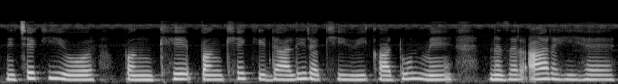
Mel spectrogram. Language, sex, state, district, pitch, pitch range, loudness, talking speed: Hindi, female, Jharkhand, Garhwa, 225 Hz, 215-245 Hz, -17 LUFS, 145 wpm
